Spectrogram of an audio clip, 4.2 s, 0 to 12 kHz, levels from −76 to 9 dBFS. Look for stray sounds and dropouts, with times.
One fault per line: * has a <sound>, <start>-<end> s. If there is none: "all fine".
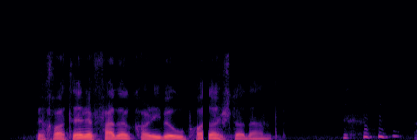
* has a dropout, 2.0-2.1 s
* has a laugh, 3.4-4.0 s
